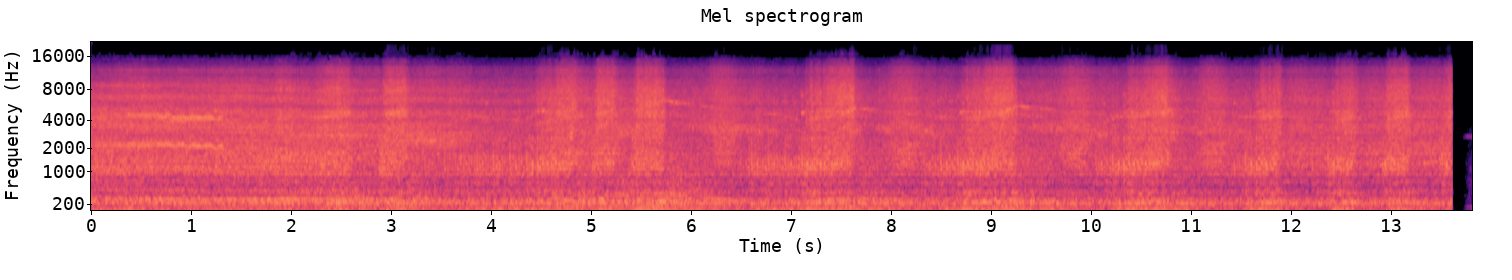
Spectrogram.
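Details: Big diesel truck engine running: harsh rhythmic puffing chuff over the engine note, pulsing with revs, first thought to be the turbo but found to be an exhaust leak at a blown turbo exhaust gasket.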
